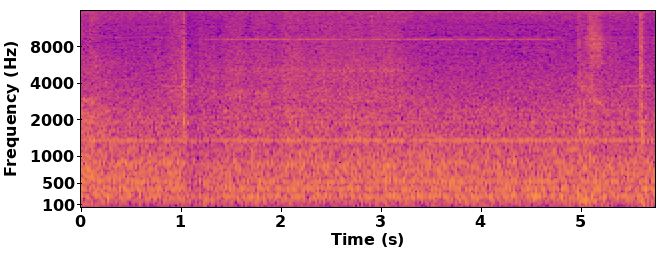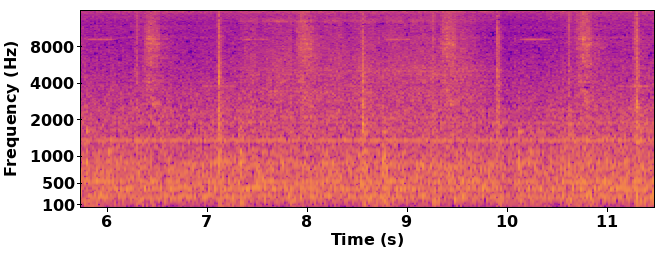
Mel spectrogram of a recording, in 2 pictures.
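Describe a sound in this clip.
A tool turret clunks as it turns and locks.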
